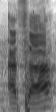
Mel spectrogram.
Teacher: یہ سا پر زبان نکالی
